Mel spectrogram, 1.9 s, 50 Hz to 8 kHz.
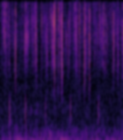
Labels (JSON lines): {"label": "biophony, pulse", "recorder": "SoundTrap 300"}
